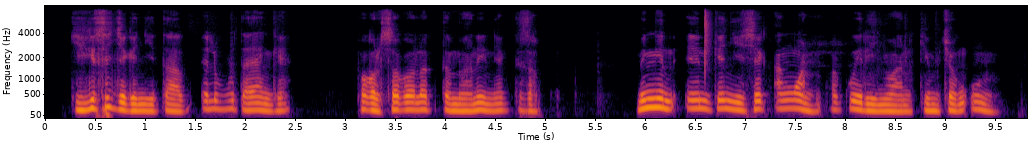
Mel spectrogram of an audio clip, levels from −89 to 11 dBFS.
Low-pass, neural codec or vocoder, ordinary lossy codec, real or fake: 7.2 kHz; none; none; real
